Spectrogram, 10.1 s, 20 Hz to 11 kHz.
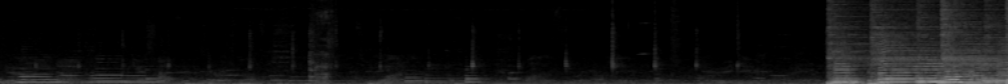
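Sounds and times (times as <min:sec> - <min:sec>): faint irregular clicks: 0:00.3 - 0:07.5.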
